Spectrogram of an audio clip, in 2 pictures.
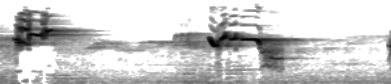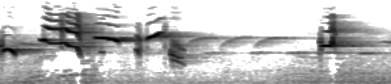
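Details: Kacer, or Oriental magpie-robin, in high breeding condition; separate short phrases about every two seconds, each a sharp high note dropping into a clear sliding whistle, with quiet between.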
